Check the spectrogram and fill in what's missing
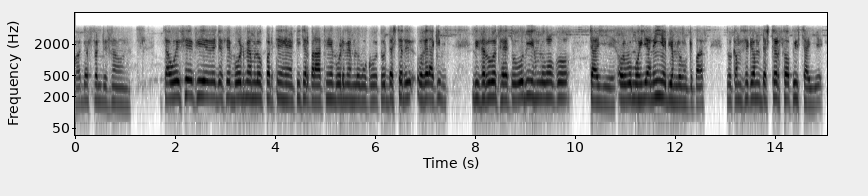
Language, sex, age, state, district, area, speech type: Urdu, male, 18-30, Bihar, Purnia, rural, conversation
